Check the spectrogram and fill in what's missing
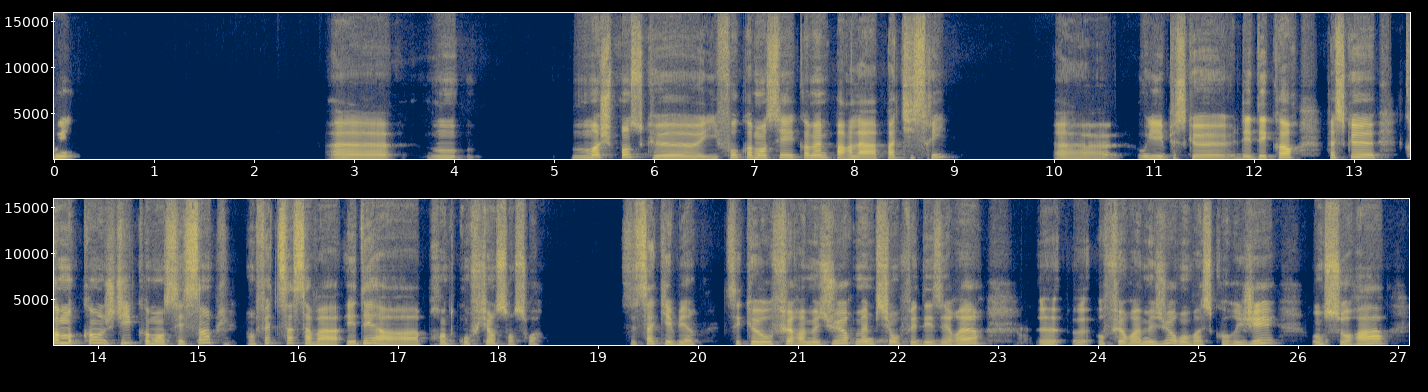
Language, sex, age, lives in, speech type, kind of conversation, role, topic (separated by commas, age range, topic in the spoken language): French, female, 40-44, France, conversation, podcast, guest, Quel est ton conseil pour débuter en pâtisserie ?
